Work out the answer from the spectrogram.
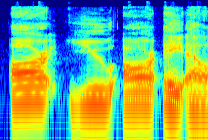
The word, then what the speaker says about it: rural: r and u sounds the pronunciation is rural rural yeah I think it is difficult rural in Ireland we will pronounce the r like the people from the United States or Canada because we excuse me we are uh rhotic which means we pronounce the middle rural rural okay uh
